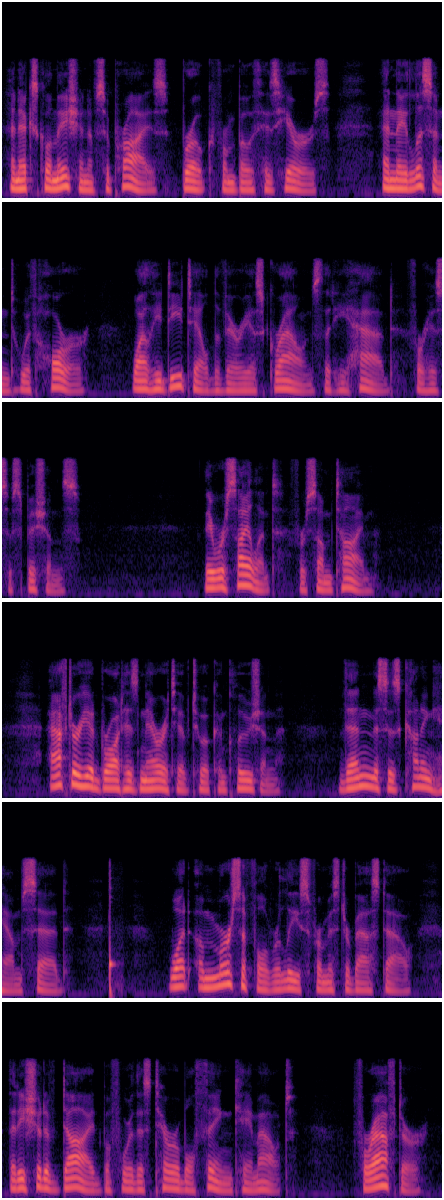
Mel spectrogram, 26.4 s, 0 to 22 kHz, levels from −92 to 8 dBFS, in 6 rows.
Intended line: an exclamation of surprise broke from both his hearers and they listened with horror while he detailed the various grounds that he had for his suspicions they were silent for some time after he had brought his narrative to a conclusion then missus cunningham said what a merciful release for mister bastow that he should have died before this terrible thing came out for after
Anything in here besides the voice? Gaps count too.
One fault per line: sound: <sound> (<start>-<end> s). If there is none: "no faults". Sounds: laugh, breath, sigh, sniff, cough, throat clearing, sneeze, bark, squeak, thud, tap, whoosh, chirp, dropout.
sound: tap (18.7-18.8 s)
